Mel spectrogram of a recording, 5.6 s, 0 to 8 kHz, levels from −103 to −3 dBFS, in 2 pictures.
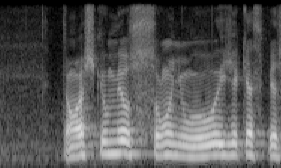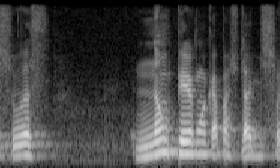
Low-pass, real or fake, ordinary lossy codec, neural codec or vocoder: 7.2 kHz; real; none; none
